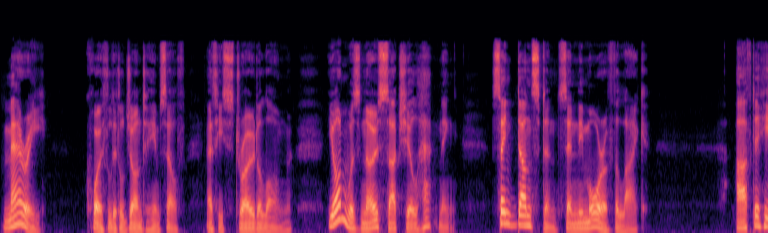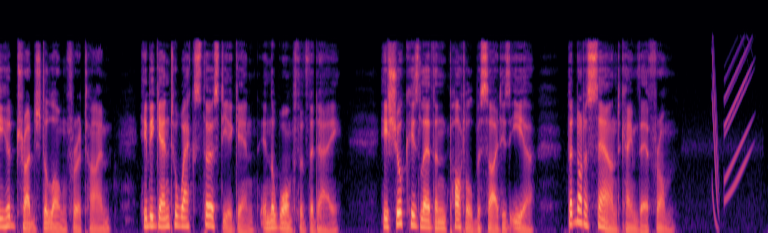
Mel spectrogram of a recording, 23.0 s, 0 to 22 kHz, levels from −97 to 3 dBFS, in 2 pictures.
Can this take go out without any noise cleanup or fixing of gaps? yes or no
no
